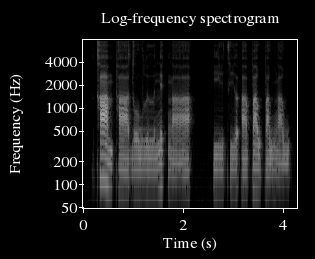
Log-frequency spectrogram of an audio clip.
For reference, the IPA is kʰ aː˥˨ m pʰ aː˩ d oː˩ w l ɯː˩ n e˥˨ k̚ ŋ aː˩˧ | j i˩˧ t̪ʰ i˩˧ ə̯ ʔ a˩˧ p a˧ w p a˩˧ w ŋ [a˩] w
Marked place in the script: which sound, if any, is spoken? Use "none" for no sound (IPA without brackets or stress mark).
a˩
